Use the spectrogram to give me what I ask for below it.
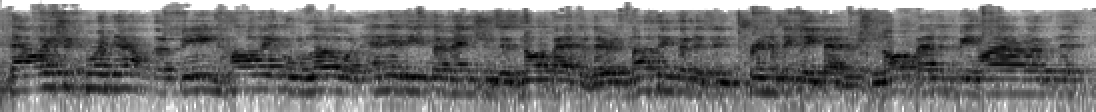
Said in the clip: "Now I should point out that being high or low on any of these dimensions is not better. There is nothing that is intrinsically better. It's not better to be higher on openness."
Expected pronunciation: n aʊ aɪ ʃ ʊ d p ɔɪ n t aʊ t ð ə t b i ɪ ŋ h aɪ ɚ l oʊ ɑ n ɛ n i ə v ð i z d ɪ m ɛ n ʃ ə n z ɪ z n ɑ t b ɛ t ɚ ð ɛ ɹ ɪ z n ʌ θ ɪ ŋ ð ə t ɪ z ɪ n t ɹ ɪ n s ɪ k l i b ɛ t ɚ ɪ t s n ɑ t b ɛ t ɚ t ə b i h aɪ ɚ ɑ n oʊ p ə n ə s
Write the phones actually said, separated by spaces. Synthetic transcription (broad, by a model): n aʊ aɪ ʃ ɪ d p ɔɪ n t aʊ t ð ə t b i ɪ ŋ h aɪ ɚ l oʊ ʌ n ɛ n i ə v ð i z d ɪ m ɛ n ʃ ə n z ɪ z n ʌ t b ɛ t ɚ ð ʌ ɹ ɪ z n ʌ θ ɪ ŋ ð ə t ɪ z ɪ n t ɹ ɪ n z ɪ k l i b ɛ t ɚ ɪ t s n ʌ t b ɛ t ɚ t ə b i h aɪ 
